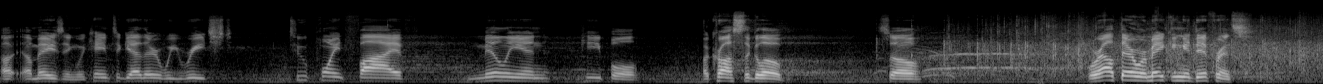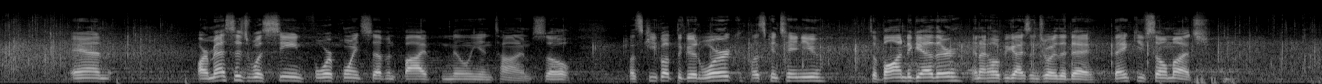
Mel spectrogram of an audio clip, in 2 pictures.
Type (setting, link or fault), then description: setting, busy venue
